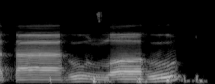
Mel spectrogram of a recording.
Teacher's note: Allahnya dibaca tebal karena harokat di depannya dhammah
